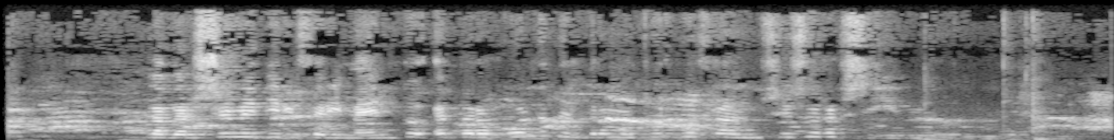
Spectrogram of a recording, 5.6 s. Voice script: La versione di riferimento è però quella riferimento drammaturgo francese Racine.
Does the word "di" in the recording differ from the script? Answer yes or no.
no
